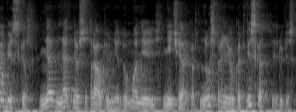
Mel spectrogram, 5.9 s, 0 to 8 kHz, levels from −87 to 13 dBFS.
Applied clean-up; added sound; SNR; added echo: none; none; none; none.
